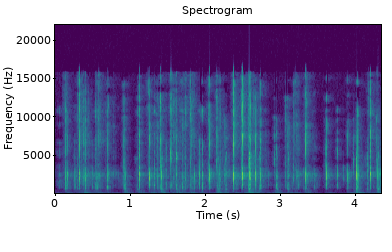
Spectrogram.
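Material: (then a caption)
PBT plastic. Fingertips type quickly on a GMK67 compact mechanical keyboard with PBT plastic keycaps resting on a desk mat. The result is a rapid, uneven stream of crisp, short clacks with a bright click centered around 2.4 kHz. Each keystroke dies away almost instantly, over a faint low hum.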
